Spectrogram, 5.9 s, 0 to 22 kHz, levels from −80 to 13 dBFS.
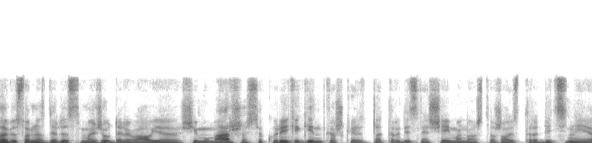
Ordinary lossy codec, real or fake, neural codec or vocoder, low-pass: Opus, 32 kbps; fake; codec, 24 kHz, 3 kbps, HILCodec; 9.9 kHz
